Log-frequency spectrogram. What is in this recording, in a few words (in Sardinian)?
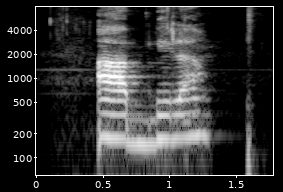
"Àbbila", sardu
